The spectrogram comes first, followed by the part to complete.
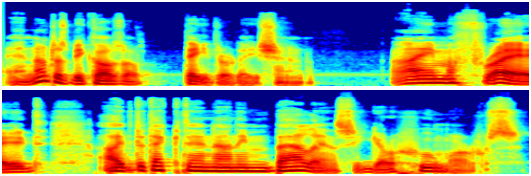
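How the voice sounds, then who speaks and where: A man acts out a plague doctor in a role-play, coldly polite and clinical, with an Italian accent. His mid-pitched voice crackles with gravelly fry. He speaks slowly and formally, with sweeping rises and falls in intonation. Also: expressive, a little mellow. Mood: grave, lecturing. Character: cold, eerily polite male plague doctor.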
